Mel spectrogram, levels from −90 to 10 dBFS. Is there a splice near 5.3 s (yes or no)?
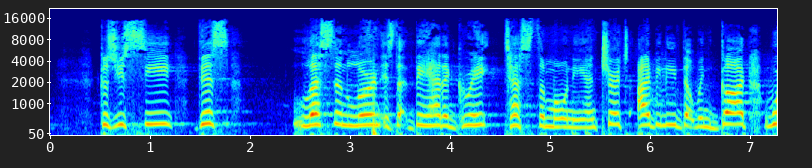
no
